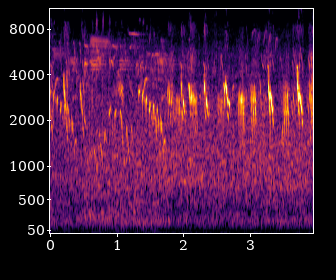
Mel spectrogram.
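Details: Purple martins arriving in spring at nest sites in Massachusetts: a soft gurgling run of slurred chirps that grows into louder, distinct chirps in the last two seconds.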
